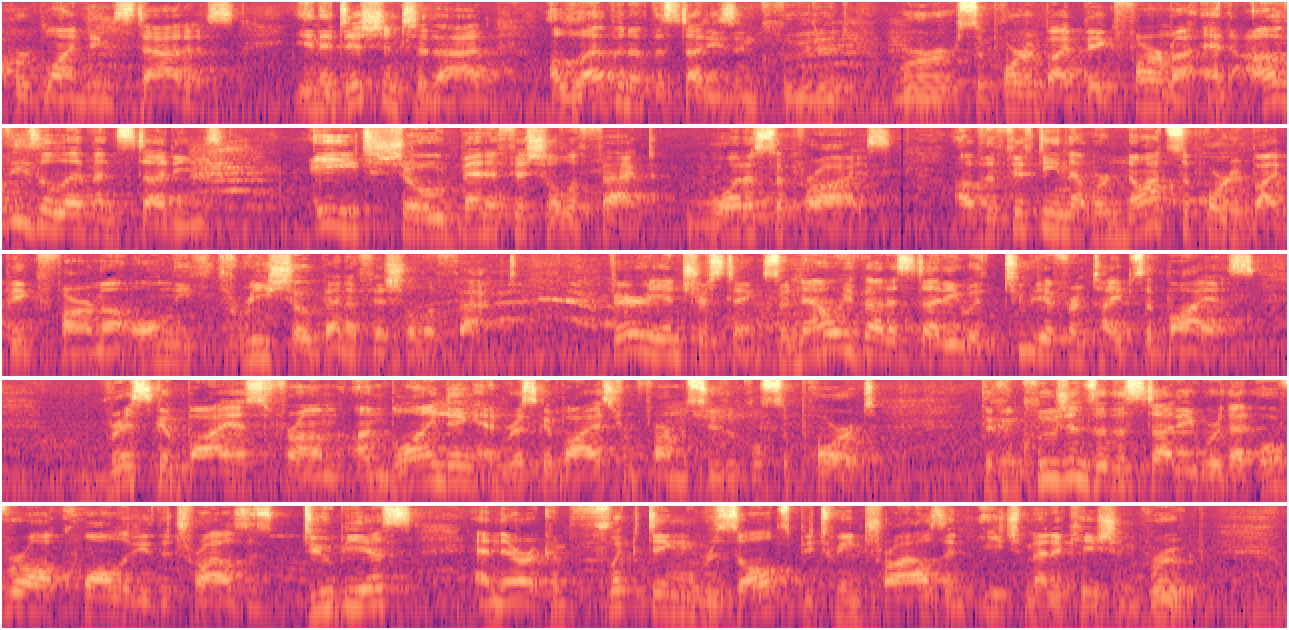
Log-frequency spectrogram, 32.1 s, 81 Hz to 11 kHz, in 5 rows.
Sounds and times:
Speech: 0:00.0 - 0:31.8.

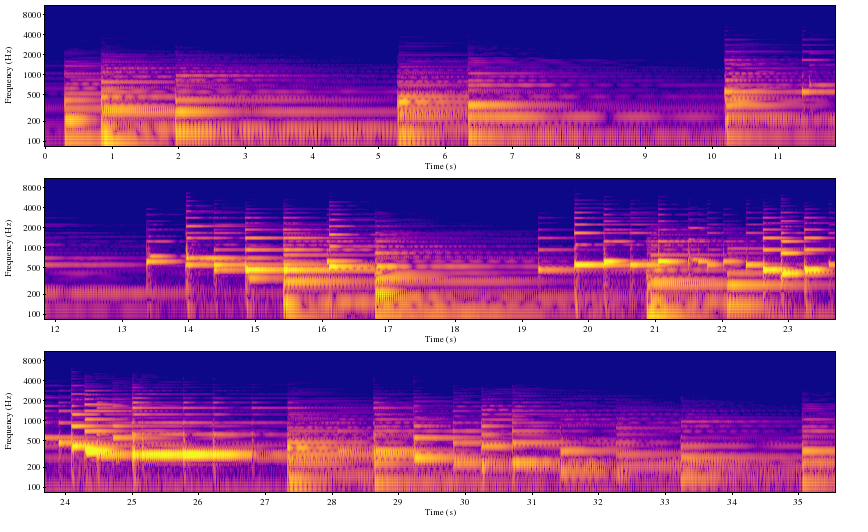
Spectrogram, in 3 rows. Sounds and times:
Electric piano: 0:00.0 - 0:35.5.

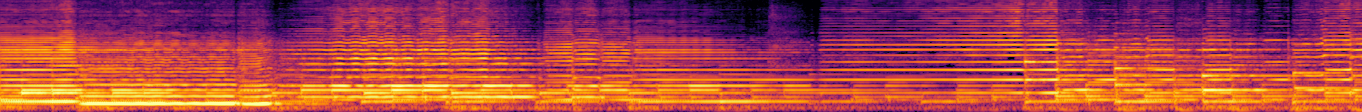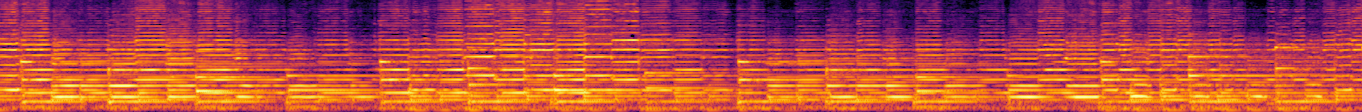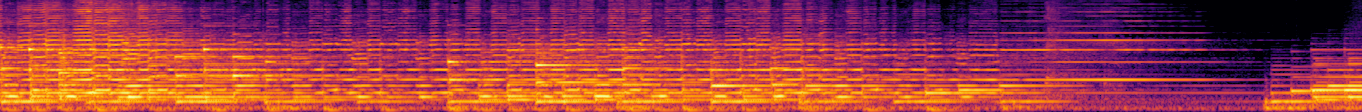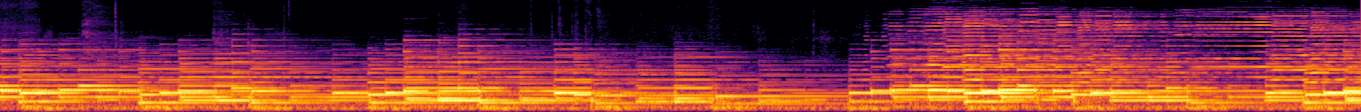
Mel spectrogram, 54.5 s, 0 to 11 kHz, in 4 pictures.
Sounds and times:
Violin, fiddle: 0:00.0 - 0:39.9, 0:49.0 - 0:54.4.

